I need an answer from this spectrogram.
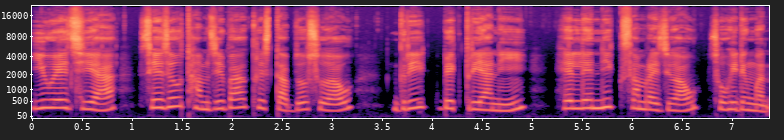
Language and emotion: Bodo, neutral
